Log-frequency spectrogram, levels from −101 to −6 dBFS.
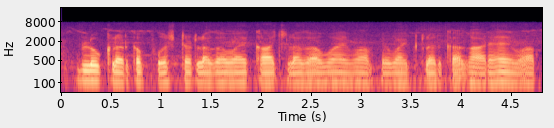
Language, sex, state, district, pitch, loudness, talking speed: Hindi, male, Bihar, Vaishali, 105 Hz, -19 LUFS, 250 wpm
